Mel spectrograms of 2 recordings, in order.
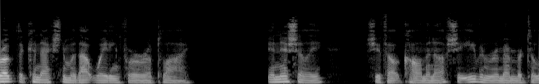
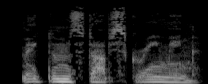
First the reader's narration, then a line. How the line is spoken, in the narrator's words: Benny groaned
